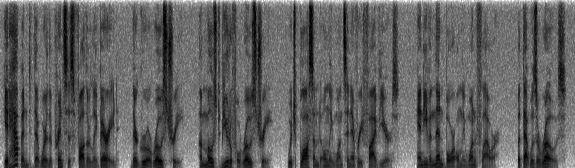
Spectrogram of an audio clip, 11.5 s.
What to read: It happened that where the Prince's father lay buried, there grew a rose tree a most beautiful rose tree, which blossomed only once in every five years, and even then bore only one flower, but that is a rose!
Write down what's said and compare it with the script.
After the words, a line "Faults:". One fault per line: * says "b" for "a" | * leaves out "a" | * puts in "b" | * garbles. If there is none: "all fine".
It happened that where the Prince's father lay buried, there grew a rose tree a most beautiful rose tree, which blossomed only once in every five years, and even then bore only one flower, but that was a rose!
Faults:
* says "was" for "is"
